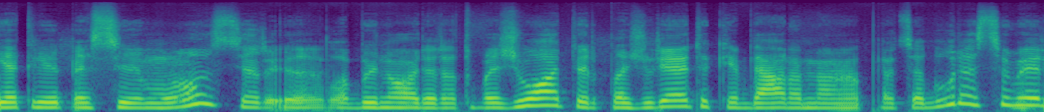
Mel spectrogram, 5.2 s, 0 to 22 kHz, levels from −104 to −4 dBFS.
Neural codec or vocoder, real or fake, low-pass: codec, 44.1 kHz, 2.6 kbps, DAC; fake; 19.8 kHz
